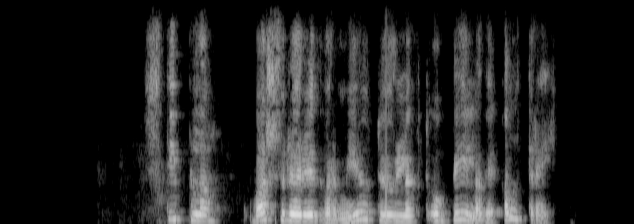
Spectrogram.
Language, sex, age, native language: Icelandic, female, 50-59, Icelandic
